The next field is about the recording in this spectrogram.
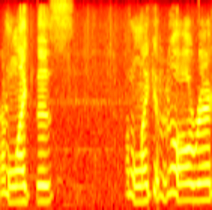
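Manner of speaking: very high, squeaky cartoon character voice. Speaker breaks into a Morty impression, addressing Rick. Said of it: "I gotta stop with the Rick and Morty impressions".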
